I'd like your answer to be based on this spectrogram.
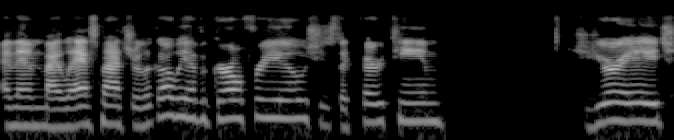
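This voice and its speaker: Bright and sharp in tone, a woman with a Philadelphia accent speaks at a fairly high pitch and a moderate pace, with fairly even intonation, in a dry, close sound with no echo on a very clean recording with a silent background. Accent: Philly. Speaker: professional mixed martial artist. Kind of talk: interview.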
